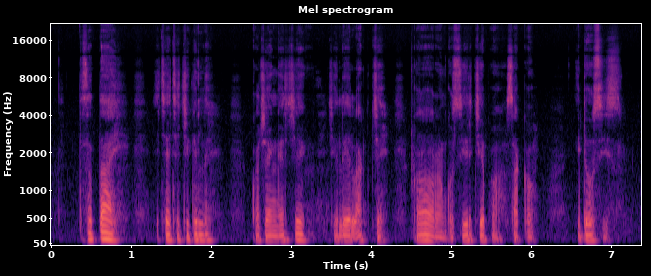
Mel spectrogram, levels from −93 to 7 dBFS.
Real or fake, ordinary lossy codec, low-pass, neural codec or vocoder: real; none; none; none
